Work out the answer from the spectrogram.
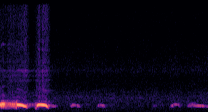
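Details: Spotted dove kept as a decoy, calling to provoke rivals: a burring coo ending in a downward slur, an arched coo, then several soft, faint coo notes trailing off.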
